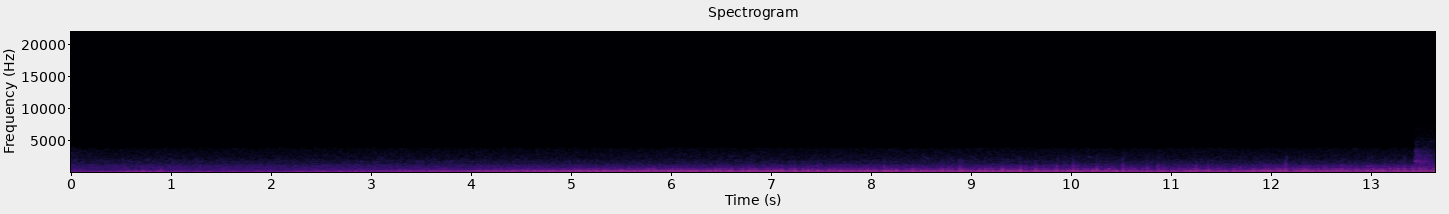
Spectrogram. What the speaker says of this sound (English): Falcon 9 has successfully lifted off. from Launch Complex 39A at the Kennedy Space Center carrying the TD7 satellite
